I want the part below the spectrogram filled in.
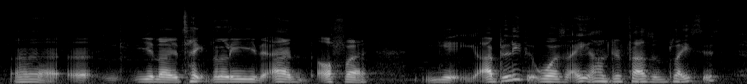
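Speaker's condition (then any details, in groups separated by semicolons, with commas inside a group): Cerebral palsy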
